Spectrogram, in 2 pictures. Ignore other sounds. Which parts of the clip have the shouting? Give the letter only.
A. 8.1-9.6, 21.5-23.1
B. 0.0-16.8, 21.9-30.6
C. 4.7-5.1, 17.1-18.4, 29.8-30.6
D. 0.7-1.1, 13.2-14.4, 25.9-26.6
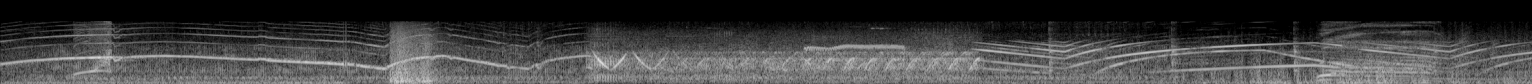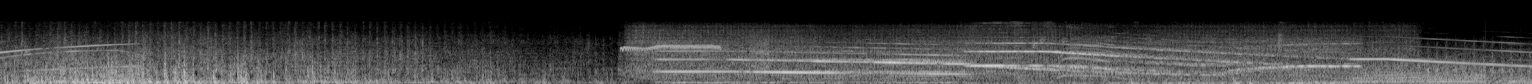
D.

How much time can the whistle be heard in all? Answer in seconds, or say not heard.
3 s.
